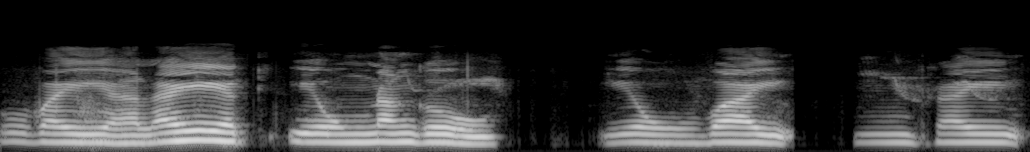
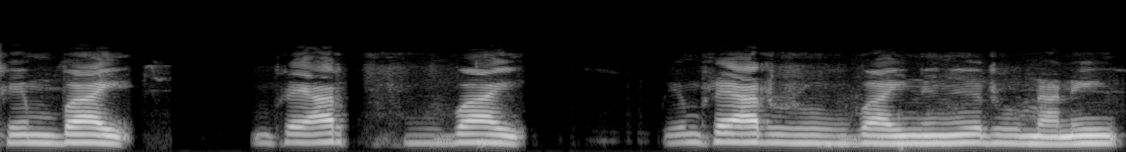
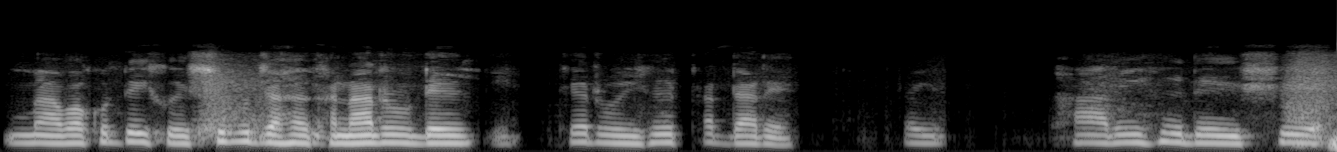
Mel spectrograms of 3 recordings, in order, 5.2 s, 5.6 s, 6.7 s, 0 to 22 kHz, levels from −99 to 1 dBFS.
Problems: constant background noise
